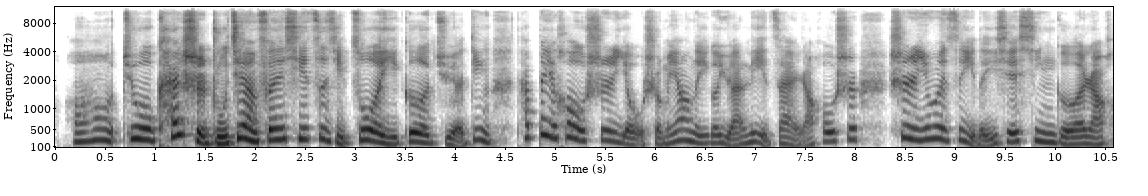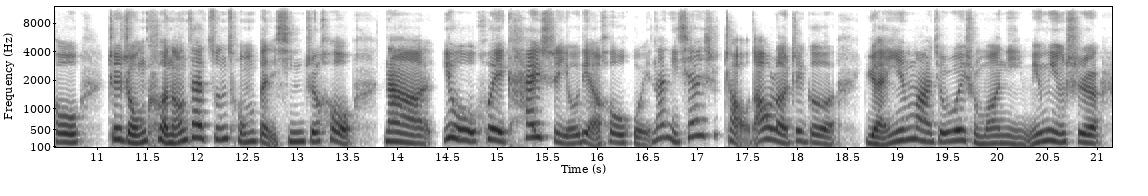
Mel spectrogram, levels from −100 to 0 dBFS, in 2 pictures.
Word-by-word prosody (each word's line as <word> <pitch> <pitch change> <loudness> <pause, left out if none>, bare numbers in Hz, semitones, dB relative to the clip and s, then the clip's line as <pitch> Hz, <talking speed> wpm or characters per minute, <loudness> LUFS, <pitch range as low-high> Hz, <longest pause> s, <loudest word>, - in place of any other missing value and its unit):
哦， 230 +3 -1
就 275 -3 +5
开 330 +8 +5
始 230 - +7
逐 170 -1 +7
渐 280 +1 +8
分 255 +4 +5
析 285 -1 +1
自 275 -1 -2
己 185 -8 -1
做 250 -4 +4
一 165 -4 +2
个 210 +1 +5
决 180 -5 -3
定， 225 0 -4 0.2
它 310 - -4
背 330 +2 +2
后 295 -5 +1
是 235 -2 -4
有 170 -6 -3
什 - - -7
么 170 - -7
样 240 +3 -3
的 195 - -3
一 180 - -5
个 185 0 -4
原 150 +1 -5
理 205 -2 -4
在， 165 -5 -8
然 150 - -9
后 220 +4 -2
是 265 +4 -5 0.3
是 295 -4 0
因 270 +2 -1
为 280 -2 0
自 255 +1 -8
己 230 - -3
的 - - -6
一 130 - -4
些 210 +3 +1
性 220 -2 -3
格， 165 -2 0
然 165 -2 -1
后 200 +1 -1 0.3
这 270 0 +1
种 200 -5 +2
可 240 -2 +2
能 205 +6 0
在 305 +1 +3
遵 285 -2 -5
从 225 -5 -5
本 200 -5 -4
心 220 -1 -4
之 220 -1 -1
后， - - -2 0.3
那 200 -6 0
又 260 -6 +2
会 245 0 +2
开 315 +8 -1
始 320 -10 -6
有 180 +1 -4
点 215 - -3
后 200 -4 -4
悔， 170 -5 -7
那 290 +5 -5
你 270 -8 -5
现 320 +11 -7
在 365 - -4
是 370 +1 -15
找 - - -6
到 265 +3 -2
了 205 -8 0
这 235 +6 -5
个 185 -7 -3 0.3
原 175 -3 0
因 245 +3 -1
吗？ 245 -6 -2
就 215 0 -2
为 245 +1 +2
什 205 -5 -8
么 170 +1 -5
你 175 -3 -8
明 195 +8 -5
明 225 -4 -1
是， 200 -4 -1
220 Hz, 240 characters per minute, -22 LUFS, 185-260 Hz, 0.3 s, 渐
